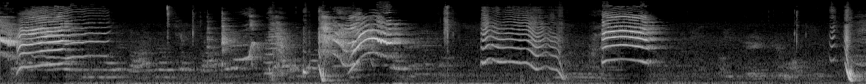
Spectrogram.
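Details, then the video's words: Parrot kept as a pet, said to speak "mummy papa" and "radhe radhe", produces several strongly harmonic, bending phrases with sharp falling ends, grouped in bursts with short gaps and a clicky, noisy background. "Talking mummy papa|| mummy vala parrot || mithu bolo radhe radhe"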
